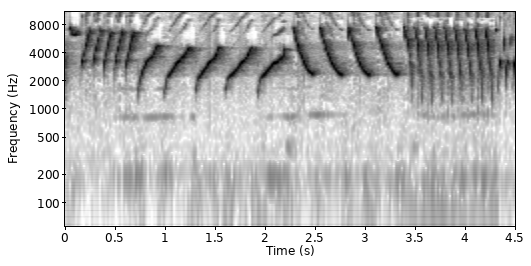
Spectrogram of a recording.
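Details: Canary song played as a lure so a young canary learns to sing: rapid high descending notes, slower rising slurred whistles, loud downward sweeps, then a fast dense trill.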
